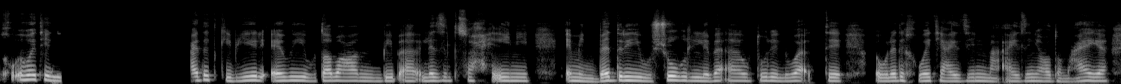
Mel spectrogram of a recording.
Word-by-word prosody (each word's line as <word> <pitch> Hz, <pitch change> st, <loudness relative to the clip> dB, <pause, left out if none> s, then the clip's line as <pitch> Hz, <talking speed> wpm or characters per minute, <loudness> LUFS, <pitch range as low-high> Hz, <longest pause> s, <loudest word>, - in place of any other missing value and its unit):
أخواتي 220 Hz, 0 st, +3 dB
ال 175 Hz, -4 st, +2 dB, 1.3 s
عدد 205 Hz, +4 st, +1 dB
كبير 175 Hz, +4 st, +1 dB
أوي 180 Hz, +1 st, +4 dB
وطبعًا 170 Hz, +1 st, 0 dB, 0.3 s
بيبقى 160 Hz, -1 st, -1 dB
لازم 170 Hz, +1 st, 0 dB
تصحيني 170 Hz, -1 st, -2 dB, 0.4 s
من 160 Hz, -5 st, 0 dB
بدري 180 Hz, +2 st, +5 dB
وشغل 170 Hz, +1 st, +3 dB
بقى 170 Hz, 0 st, -2 dB
وطُول 170 Hz, +2 st, -3 dB
الوقت 165 Hz, +1 st, -2 dB, 0.4 s
ولاد 165 Hz, +3 st, +2 dB
أخواتي 165 Hz, 0 st, -1 dB
عايزين 160 Hz, +2 st, -3 dB
مع 145 Hz, -1 st, -6 dB
عايزين 155 Hz, +2 st, -4 dB
يقعُدوا 150 Hz, -2 st, -4 dB
معايا 165 Hz, +5 st, -1 dB
170 Hz, 120 wpm, -23 LUFS, 160-175 Hz, 1.3 s, بدري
